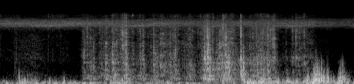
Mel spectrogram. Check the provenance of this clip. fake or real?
real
